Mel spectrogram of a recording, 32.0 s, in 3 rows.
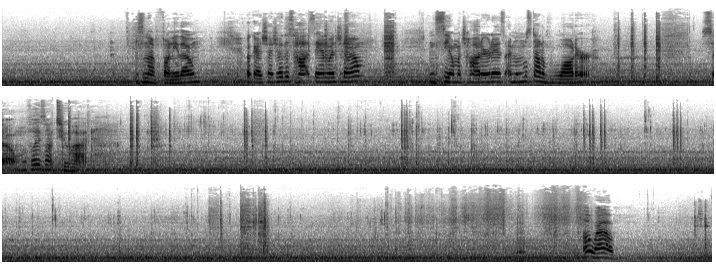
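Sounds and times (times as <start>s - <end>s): car engine hum: 0.0s - 32.0s
chewing crispy food: 12.7s - 30.0s.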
